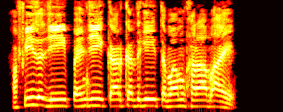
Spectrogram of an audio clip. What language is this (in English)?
Sindhi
